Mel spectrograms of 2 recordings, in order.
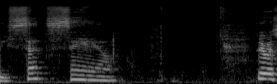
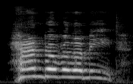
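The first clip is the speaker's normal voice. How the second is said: much louder, higher pirate demand; demanding loudly; 7 semitones higher, 11 dB louder than usual. A narrator's reading. Braidbeard demanding meat at the table, loud bark. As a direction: bark it with your mouth full. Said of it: "gulped his food and said".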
